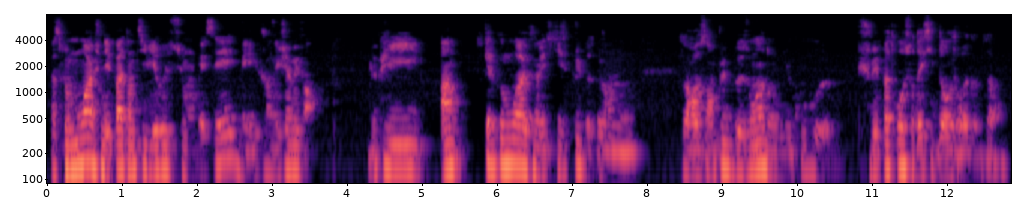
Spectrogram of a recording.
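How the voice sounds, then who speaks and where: A young man narrates his screen as he works, rambling and thinking aloud and grumbling at the programs under his breath. His voice sits at an ordinary middle pitch. The lo-fi mic gives it a dull, muffled sound, with mouse clicks behind. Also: fairly even intonation, moderate pace. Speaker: tutorial maker. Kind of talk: casual screen-recorded tutorial.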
